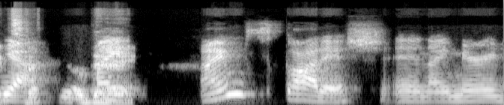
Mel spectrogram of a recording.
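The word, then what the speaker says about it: O'Dea: So, and is it O Dea? Is that how I say it? Okay, yeah. So I'm saying it right. Yeah. Stephanie O Dea.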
